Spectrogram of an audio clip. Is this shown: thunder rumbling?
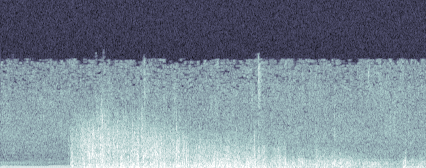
yes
